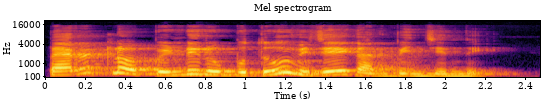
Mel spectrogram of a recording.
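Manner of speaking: usual speaking voice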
